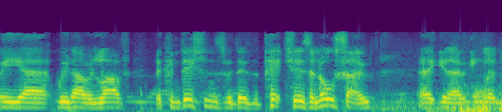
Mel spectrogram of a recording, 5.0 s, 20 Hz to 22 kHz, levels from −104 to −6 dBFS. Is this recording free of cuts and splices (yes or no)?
yes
